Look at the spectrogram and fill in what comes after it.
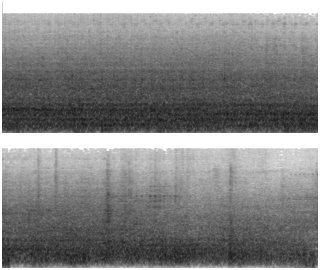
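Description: A train running past on the track, a steady loud rumble and rattle; the deepest part of the rumble drops away about halfway through.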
